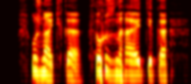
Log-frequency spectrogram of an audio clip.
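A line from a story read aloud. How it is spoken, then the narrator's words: Boys laughing. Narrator (Russian): засмеялись мальчики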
